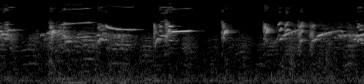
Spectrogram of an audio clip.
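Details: Red siskin, recorded 5 June 2022, giving high, thin twittering and chirping notes in quick bursts with brief pauses, some notes sliding downward.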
